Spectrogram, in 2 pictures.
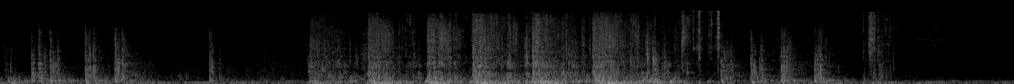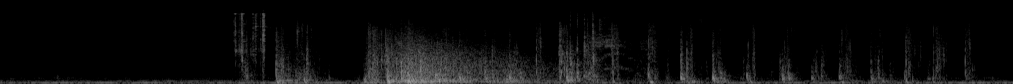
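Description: Wooden walls are placed with sharp knocking clacks.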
